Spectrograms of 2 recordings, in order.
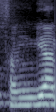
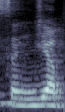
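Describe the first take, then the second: First: The last syllable starts with a 'gy' sound. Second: The last syllable starts with a 'j' sound. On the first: The speaker calls it wrong. "इसको संज्ञा नहीं" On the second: The speaker calls it right. "संज्ञा पढ़ा जाना चाहिए"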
